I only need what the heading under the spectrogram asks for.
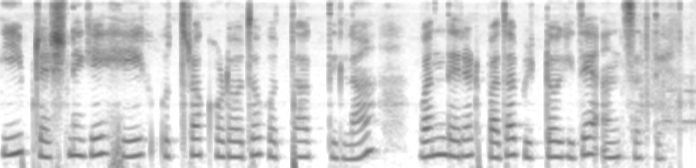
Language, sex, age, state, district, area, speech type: Kannada, female, 18-30, Karnataka, Chitradurga, rural, read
